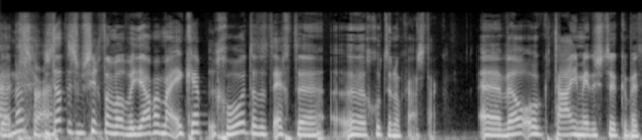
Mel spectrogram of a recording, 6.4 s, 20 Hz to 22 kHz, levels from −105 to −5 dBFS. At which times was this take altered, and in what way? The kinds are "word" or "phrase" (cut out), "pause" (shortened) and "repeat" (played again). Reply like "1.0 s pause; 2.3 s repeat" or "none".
2.1 s word

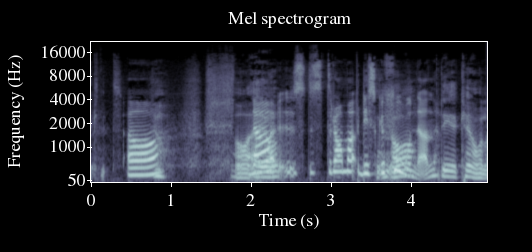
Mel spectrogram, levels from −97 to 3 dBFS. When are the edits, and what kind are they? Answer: 3.3 s word

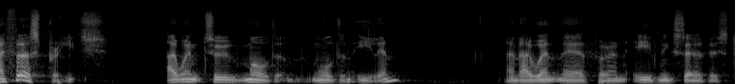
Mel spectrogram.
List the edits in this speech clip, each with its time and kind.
none

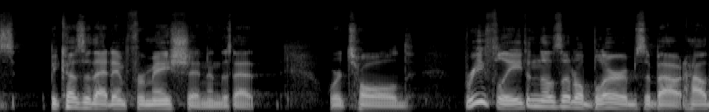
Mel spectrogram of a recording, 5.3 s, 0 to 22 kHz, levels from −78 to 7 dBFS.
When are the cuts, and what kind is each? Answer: 1.7 s word; 3.9 s word

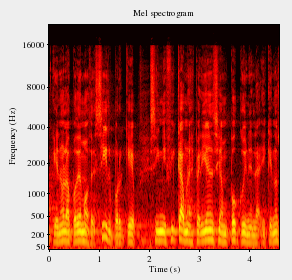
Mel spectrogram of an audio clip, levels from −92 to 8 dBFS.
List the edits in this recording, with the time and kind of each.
2.0 s word

